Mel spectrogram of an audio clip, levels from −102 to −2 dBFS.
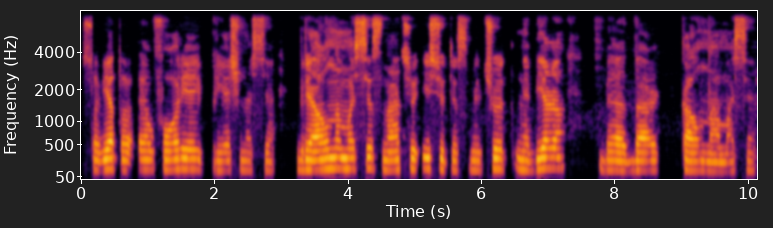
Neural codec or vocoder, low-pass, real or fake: none; 7.2 kHz; real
